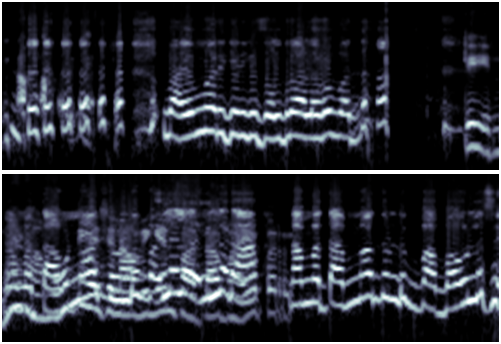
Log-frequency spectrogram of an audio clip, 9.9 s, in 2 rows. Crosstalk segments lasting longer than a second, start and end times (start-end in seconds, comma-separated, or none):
5.0-7.4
